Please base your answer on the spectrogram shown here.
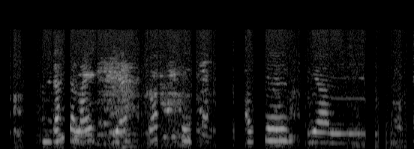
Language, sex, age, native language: Icelandic, female, 12, Icelandic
